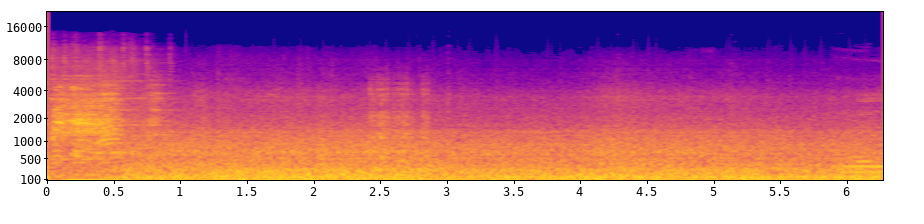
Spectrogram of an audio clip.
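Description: Background music cuts off within the first second, then a 1987 Oldsmobile Cutlass Supreme Brougham is heard on the move from inside the cabin: a steady low rumble of engine and road noise.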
